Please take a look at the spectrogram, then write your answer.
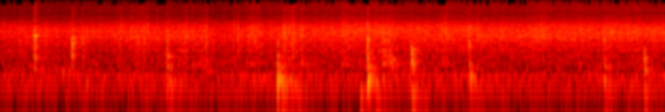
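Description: Chopped chicken with capsicum and tomato sizzles in a hot pan as a spoon scrapes and stirs it in irregular clacks and scrapes, close and clear, with no voices.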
